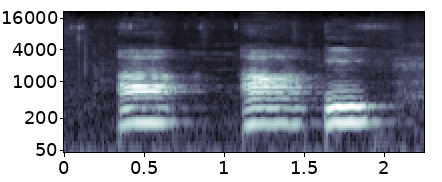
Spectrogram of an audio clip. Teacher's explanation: निर्नुनासिक के उच्चारण में जो है सिर्फ मुख से ही हम लोग का आवाज, इसमें नाक पर जरा सा भी असर नहीं पड़ता है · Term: निर्नुनासिक वर्ण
